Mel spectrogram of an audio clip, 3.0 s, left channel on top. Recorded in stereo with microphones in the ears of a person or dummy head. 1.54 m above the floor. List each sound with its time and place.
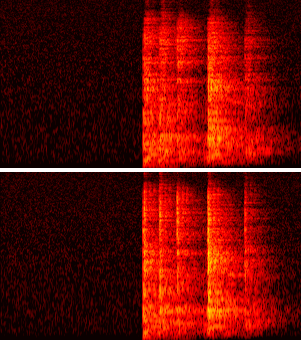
1.4 s a squeak: 45° right (ahead or behind), 2.5 m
